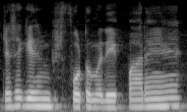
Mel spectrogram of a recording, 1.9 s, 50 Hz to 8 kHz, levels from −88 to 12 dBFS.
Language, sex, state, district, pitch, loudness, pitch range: Hindi, male, Uttar Pradesh, Shamli, 150 Hz, -15 LUFS, 140-155 Hz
